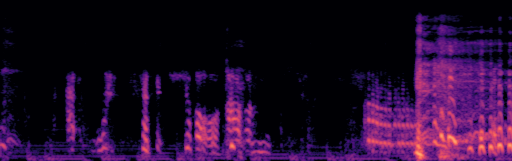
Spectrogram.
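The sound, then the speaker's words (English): A person speaks briefly, then breaks into a loud, drawn-out imitation of a cat's meow with wavering, whiny pitch, imitating Professor McGonagall in cat form. “could you give cat form a go?”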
